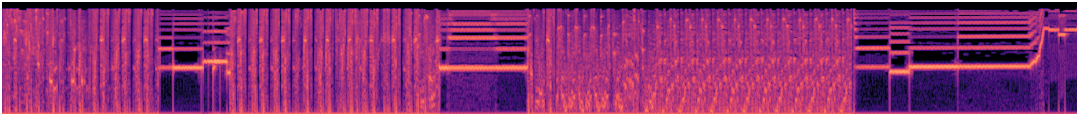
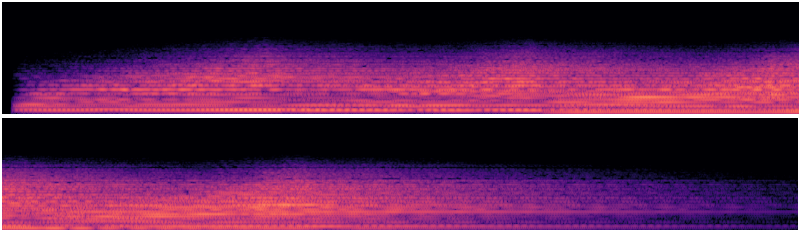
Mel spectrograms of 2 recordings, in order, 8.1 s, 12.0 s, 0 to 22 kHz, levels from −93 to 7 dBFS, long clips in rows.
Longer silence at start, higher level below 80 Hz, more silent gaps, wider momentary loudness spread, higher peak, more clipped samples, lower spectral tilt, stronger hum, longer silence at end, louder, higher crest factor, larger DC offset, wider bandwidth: about the same, 0 s vs 0.1 s; about the same, -40 dBFS vs -44 dBFS; neither; about the same, 9 LU vs 11 LU; first, 0 dBFS vs -8 dBFS; neither; second, 0 dB/octave vs -6.5 dB/octave; neither; second, 0 s vs 1.4 s; first, -14 LUFS vs -24 LUFS; about the same, 16 dB vs 16 dB; first, 4% vs under 0.1%; first, 18 kHz vs 4.5 kHz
